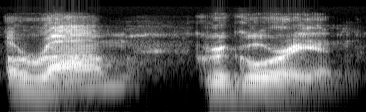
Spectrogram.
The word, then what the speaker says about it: Aram Grigorian: It is pronounced Aram Grigorian.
